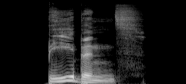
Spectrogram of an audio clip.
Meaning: genitive singular of Beben
- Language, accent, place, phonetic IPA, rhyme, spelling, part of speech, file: German, Germany, Berlin, [ˈbeːbn̩s], -eːbn̩s, Bebens, noun, De-Bebens.ogg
